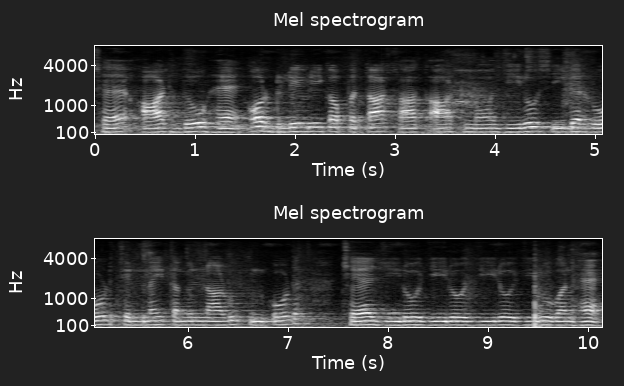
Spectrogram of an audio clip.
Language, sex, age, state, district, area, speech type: Hindi, male, 18-30, Madhya Pradesh, Seoni, urban, read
